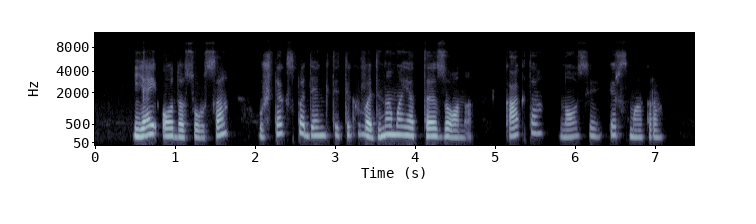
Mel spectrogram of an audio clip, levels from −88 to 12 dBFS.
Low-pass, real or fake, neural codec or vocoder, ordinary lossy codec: 7.2 kHz; real; none; Opus, 16 kbps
